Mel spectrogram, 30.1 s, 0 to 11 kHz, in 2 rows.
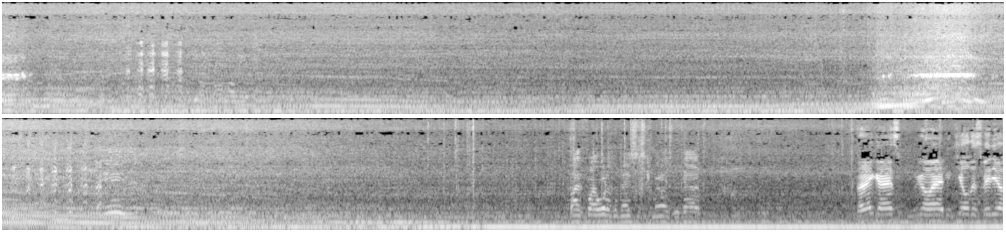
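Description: The 1968 Camaro's 700-plus-horsepower carbureted V8 runs at low speed, heard from inside the cabin. About halfway through, a short burst of throttle rises in pitch and is the loudest moment.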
